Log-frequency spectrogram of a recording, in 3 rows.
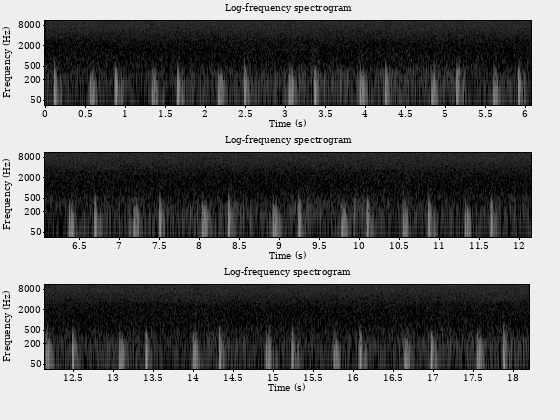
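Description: Steady, regular heartbeat of soft paired thumps at about 130 a minute under a low hum; normal heart sounds.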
